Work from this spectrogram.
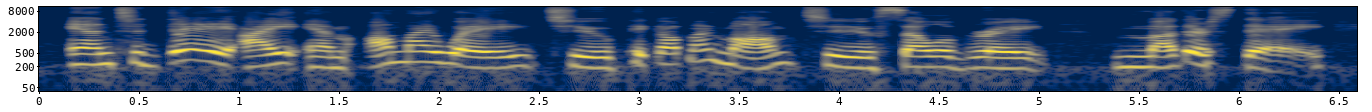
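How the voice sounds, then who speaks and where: Very slow speech in a Chinese accent, with ordinary pitch variation and a dry, close sound with no echo. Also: woman, medium pitch for a woman. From Taiwan. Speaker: car owner vlogger. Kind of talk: vlog tutorial.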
